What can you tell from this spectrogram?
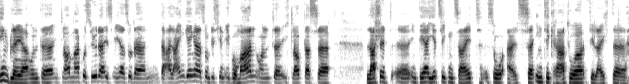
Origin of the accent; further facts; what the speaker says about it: Munich, Bavaria, Germany; Auch als Bayer und als Münchner hier habe ich die Dortmund-Spiele damals immer absolut genossen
